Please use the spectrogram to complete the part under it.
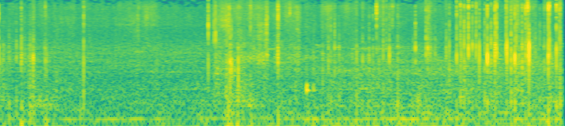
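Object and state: Plastic gel bead eye mask.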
